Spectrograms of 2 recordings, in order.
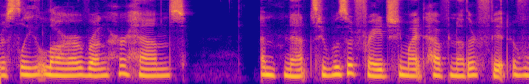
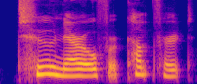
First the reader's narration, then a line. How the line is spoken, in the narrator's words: Nancy laughed shortly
